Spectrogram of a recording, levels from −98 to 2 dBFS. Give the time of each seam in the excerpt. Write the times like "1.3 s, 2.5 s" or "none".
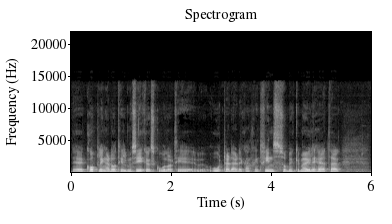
2.0 s

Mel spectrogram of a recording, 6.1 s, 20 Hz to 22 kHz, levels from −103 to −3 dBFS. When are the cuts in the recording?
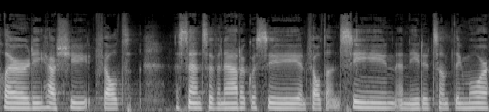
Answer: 1.2 s

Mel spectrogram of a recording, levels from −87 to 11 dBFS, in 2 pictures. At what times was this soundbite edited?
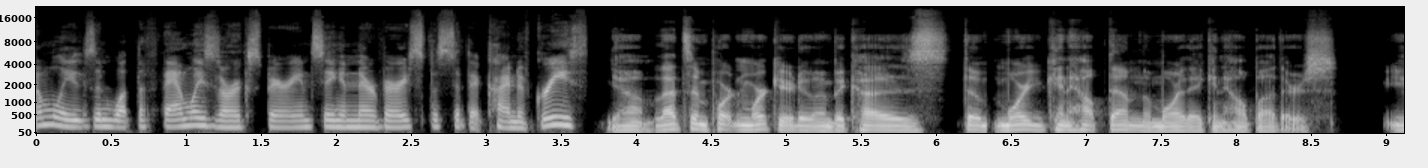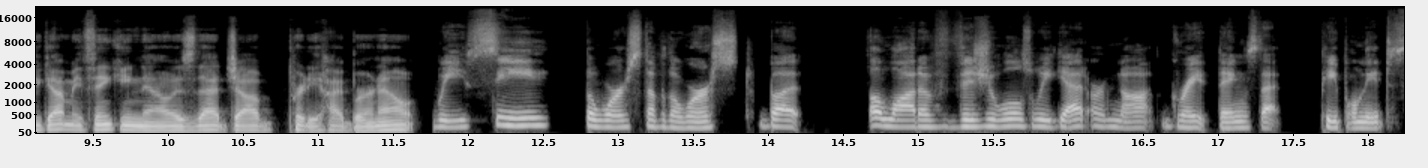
11.8 s, 13.9 s

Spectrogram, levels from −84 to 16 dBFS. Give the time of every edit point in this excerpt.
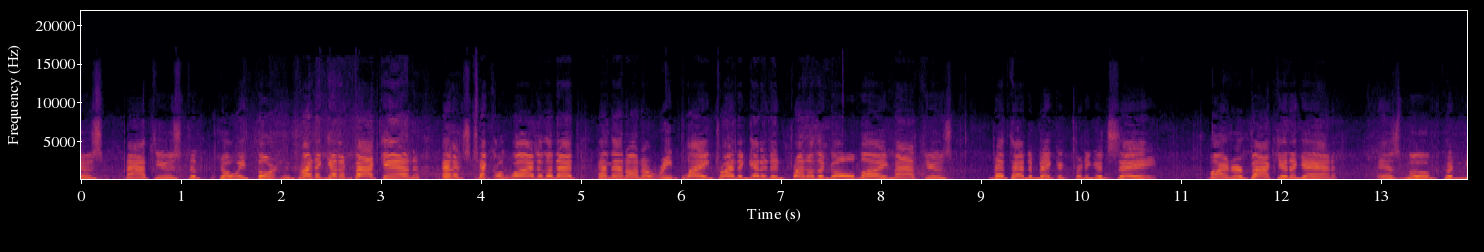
none

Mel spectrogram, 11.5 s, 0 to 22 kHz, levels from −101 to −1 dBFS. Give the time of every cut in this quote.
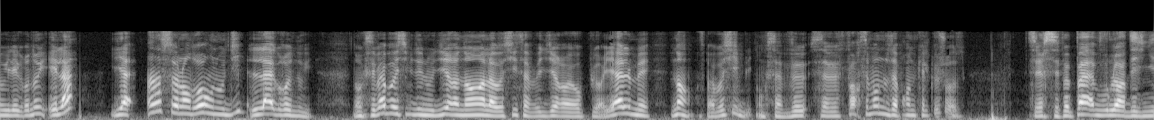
7.5 s, 10.3 s

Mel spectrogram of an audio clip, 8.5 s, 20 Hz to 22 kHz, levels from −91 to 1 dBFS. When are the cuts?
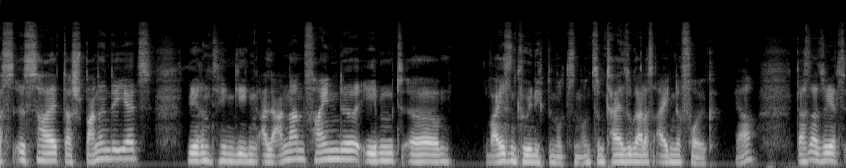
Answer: none

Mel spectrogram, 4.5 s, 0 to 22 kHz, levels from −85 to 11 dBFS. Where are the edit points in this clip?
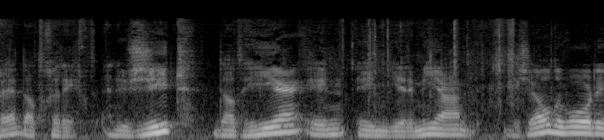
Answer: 2.6 s

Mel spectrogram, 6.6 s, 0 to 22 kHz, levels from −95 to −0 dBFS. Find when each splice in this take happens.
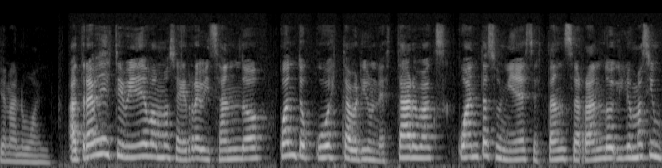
4.6 s

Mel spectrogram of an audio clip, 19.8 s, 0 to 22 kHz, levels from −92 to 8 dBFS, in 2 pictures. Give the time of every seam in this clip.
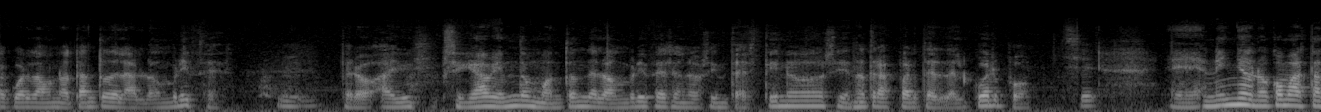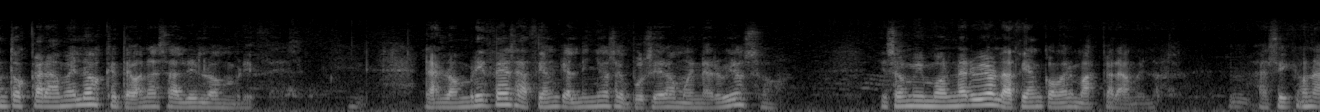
9.0 s

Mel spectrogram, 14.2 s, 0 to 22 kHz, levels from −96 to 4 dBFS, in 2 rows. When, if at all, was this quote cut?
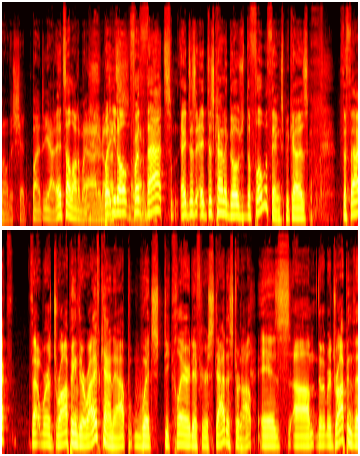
12.1 s

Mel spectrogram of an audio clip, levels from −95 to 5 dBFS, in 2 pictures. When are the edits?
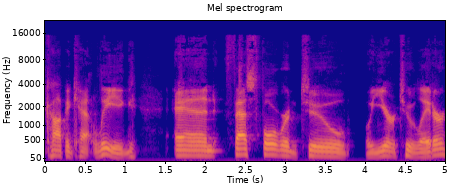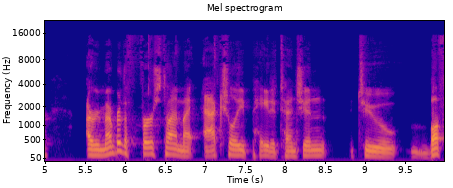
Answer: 4.0 s

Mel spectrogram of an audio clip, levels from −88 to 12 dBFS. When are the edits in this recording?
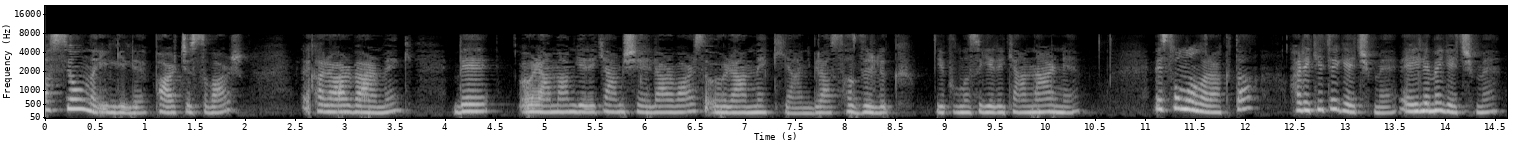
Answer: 2.6 s

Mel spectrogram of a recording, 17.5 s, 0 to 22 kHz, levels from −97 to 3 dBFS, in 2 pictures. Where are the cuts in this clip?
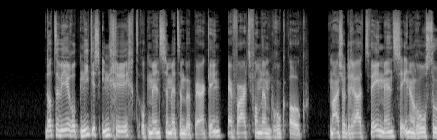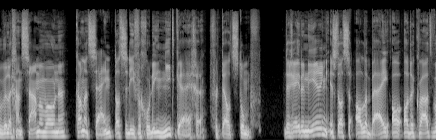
6.4 s

